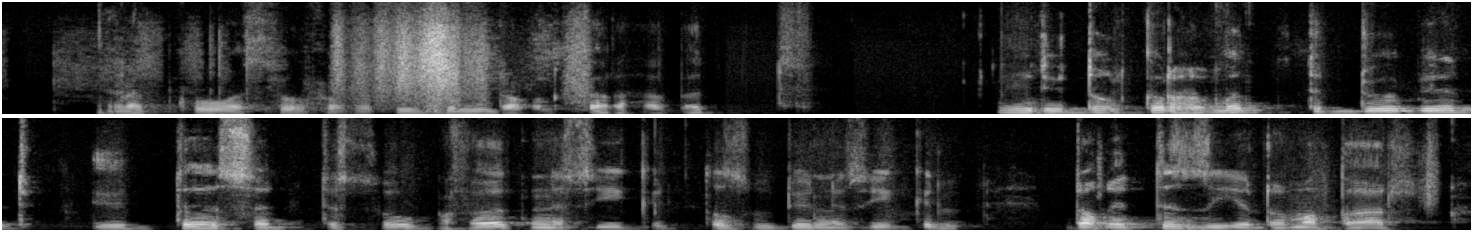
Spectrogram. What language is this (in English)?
Tahaggart Tamahaq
